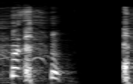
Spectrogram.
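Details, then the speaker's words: Three or four short, voiced cough bursts from a sick adult woman who has been coughing a lot all day, in a quiet room. "I was I was trying to sleep a little bit, you know, since I'm sick trying to just like relax. But could not do that cuz I kept coughing all the time."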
